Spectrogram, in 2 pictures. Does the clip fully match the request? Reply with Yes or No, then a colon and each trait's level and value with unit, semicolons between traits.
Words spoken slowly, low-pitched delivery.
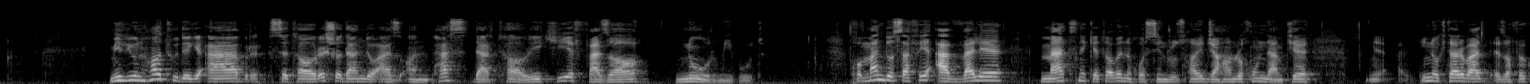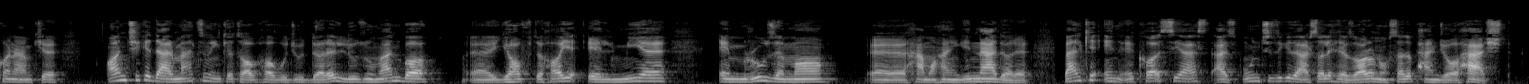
No: average, 125 wpm; low, 125 Hz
